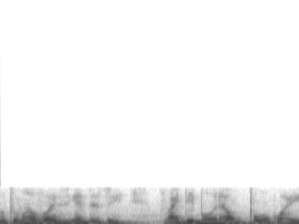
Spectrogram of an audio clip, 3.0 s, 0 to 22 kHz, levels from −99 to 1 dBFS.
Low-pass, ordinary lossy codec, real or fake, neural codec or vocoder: 3.6 kHz; none; real; none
